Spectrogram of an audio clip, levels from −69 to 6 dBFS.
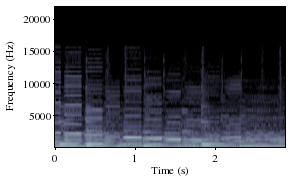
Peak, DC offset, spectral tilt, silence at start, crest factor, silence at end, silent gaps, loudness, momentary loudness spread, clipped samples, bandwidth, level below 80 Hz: -8 dBFS; under 0.1%; -5 dB/octave; 0 s; 16 dB; 0 s; none; -23 LUFS; 4 LU; under 0.1%; 16 kHz; -32 dBFS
